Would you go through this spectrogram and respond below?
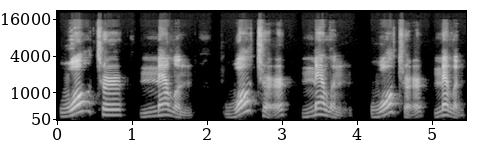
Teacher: So, the stressed syllables are wa and me. Wa, me. Okay.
